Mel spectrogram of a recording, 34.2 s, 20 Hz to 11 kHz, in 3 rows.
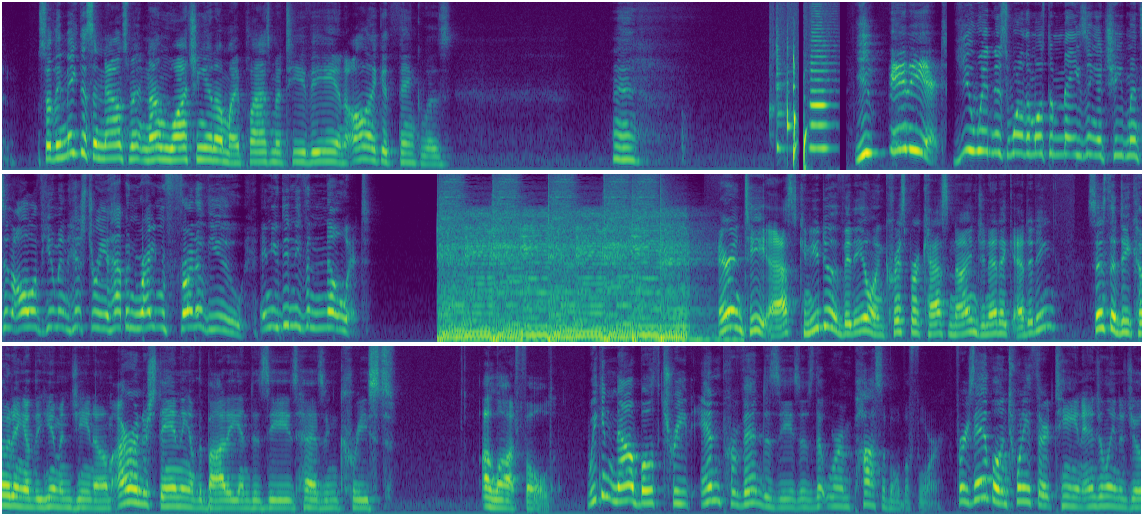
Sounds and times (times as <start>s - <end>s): Speech: 0.0s - 4.5s, 6.1s - 6.5s, 8.5s - 15.1s, 18.6s - 26.8s, 27.6s - 34.1s
Music: 15.8s - 18.8s.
